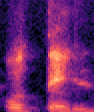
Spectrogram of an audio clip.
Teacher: tiene la mayor fuerza de voz en la última sílaba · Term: palabra aguda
